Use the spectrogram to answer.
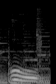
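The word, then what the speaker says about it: ㅜ: So remember this vowel, it is pronounced oo. But if it's double, that makes it you.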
